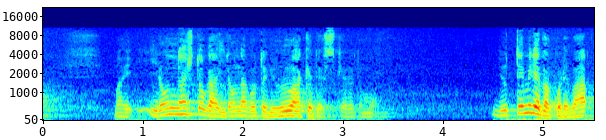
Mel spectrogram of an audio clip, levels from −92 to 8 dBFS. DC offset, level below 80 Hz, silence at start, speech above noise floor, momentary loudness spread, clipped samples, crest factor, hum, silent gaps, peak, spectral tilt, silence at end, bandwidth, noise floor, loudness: under 0.1%; -50 dBFS; 0 s; 36 dB; 19 LU; under 0.1%; 22 dB; none; none; 0 dBFS; -6.5 dB/octave; 0 s; 11 kHz; -57 dBFS; -20 LUFS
